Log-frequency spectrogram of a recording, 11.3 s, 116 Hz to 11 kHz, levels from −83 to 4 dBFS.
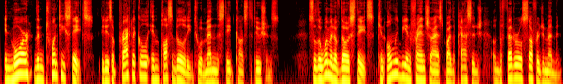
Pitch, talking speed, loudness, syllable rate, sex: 140 Hz, 175 wpm, -17 LUFS, 6.1 syllables/s, male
